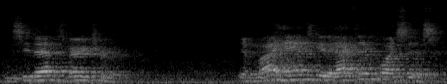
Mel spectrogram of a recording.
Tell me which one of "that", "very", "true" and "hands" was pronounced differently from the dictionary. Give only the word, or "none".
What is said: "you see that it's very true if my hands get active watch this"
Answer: none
